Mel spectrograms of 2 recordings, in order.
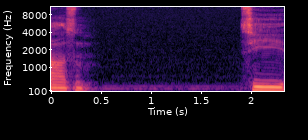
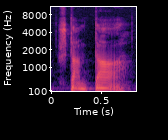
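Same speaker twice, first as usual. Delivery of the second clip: usual speaking voice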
